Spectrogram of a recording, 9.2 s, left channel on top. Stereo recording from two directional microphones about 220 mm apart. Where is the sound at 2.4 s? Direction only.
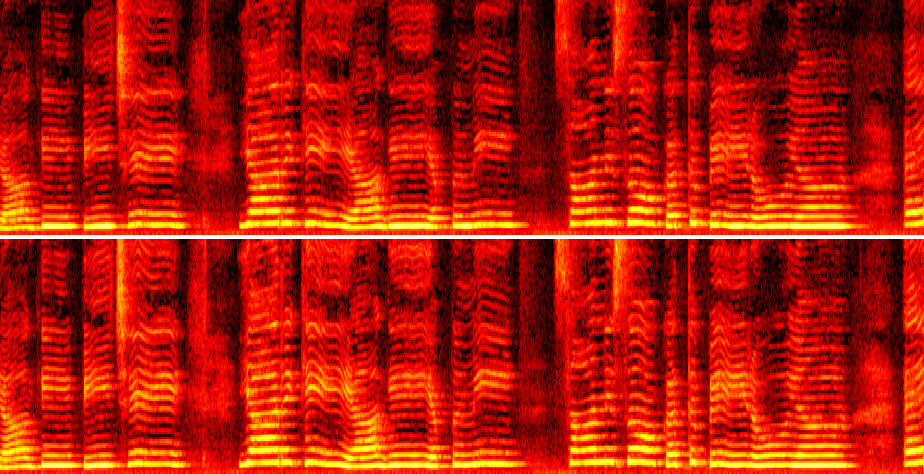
45° right (ahead or behind).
